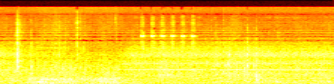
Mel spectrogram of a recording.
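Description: Quiet room tone with a faint click, then, about two seconds in, a quick even run of six short high-pitched ticks from the laptop being used.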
